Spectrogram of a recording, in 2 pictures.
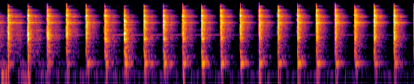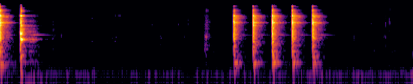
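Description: Hammer blows on steel driving an excavator thumb's pivot pin back through its bore past a newly fitted shim, about two and a half blows a second, each one ringing. The steady blows stop about nine seconds in, and a quick run of five more comes near the end as the pin goes flush.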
